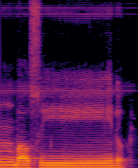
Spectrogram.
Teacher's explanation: اوپر والے دونوں پیش ختم ہو جائیں گے، را بھی ساکن ہے، اس سے پہلے یا ساکن سے پہلے زیر ہے، حروف مدہ بھی ہے، تو اس کو ہم نے 3 الف کی مقدار کھینچ کر پڑھنا ہے۔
